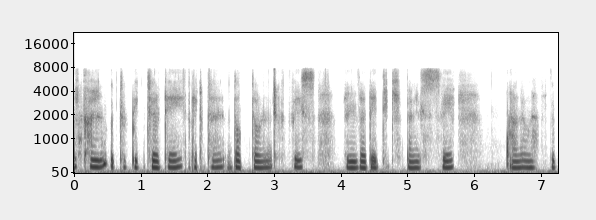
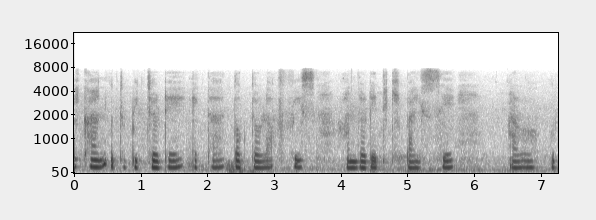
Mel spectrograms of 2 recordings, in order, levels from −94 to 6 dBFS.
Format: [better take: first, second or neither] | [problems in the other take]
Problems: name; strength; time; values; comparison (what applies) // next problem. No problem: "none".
second | noise reduction (neural diffusion model UNIVERSE++)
